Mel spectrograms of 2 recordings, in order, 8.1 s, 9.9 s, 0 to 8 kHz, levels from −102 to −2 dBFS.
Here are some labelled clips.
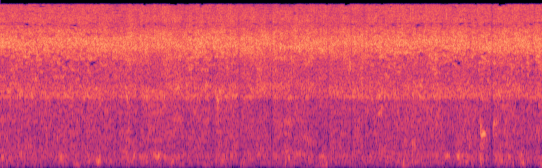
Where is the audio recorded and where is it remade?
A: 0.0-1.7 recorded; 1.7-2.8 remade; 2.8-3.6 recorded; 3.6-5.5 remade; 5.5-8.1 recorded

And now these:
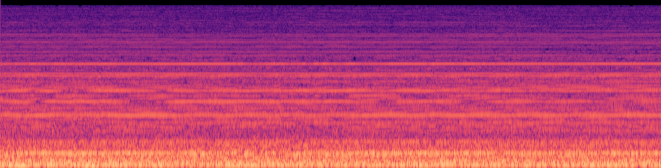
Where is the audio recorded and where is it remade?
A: 0.0-9.9 recorded

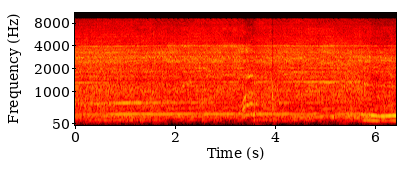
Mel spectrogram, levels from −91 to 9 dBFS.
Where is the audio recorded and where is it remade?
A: 0.0-1.2 recorded; 1.2-6.4 remade

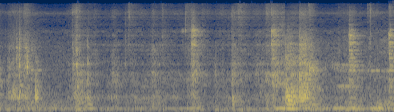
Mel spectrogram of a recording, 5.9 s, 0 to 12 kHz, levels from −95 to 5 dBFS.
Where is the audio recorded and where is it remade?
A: 0.0-1.0 recorded; 1.0-4.5 remade; 4.5-5.9 recorded

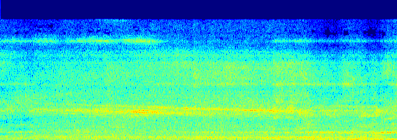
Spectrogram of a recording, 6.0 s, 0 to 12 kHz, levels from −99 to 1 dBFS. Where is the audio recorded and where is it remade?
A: 0.0-0.5 remade; 0.5-4.1 recorded; 4.1-6.0 remade

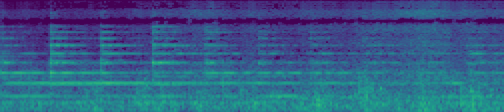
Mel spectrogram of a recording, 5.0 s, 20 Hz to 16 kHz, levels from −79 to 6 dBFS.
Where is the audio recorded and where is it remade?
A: 0.0-5.0 recorded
